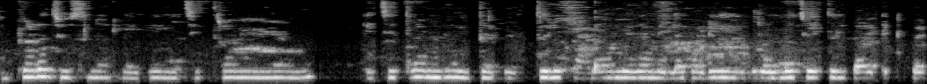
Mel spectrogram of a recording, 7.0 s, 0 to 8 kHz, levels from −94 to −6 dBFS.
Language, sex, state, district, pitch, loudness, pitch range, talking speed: Telugu, female, Telangana, Karimnagar, 230 Hz, -21 LUFS, 220-235 Hz, 120 wpm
